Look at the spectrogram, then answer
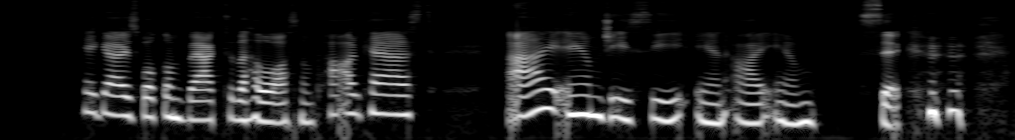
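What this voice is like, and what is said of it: Congested, sinus-affected voice. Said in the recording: “I have some sinus issues, so my voice is a little bit different... this is just how my voice sounds for right now”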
